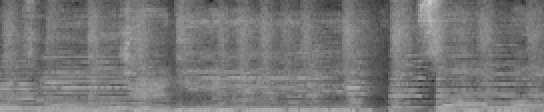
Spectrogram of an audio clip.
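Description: A woman and a man singing a song together through microphones over a Czech brass band (dechovka), with long held notes. The sound drops briefly just before the last second, then the band comes back in on the beat.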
